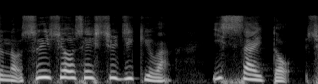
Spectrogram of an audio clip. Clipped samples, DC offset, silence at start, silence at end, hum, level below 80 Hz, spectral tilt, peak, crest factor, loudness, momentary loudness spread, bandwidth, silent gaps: under 0.1%; under 0.1%; 0 s; 0 s; none; -46 dBFS; -6.5 dB/octave; -8 dBFS; 14 dB; -22 LUFS; 8 LU; 10.5 kHz; none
